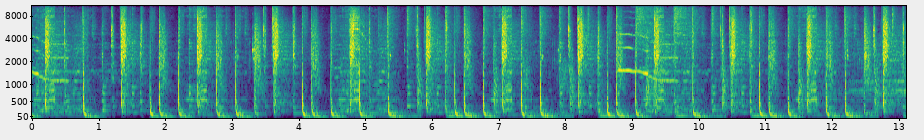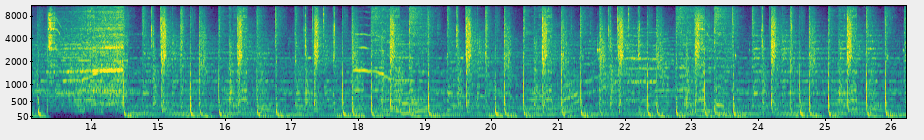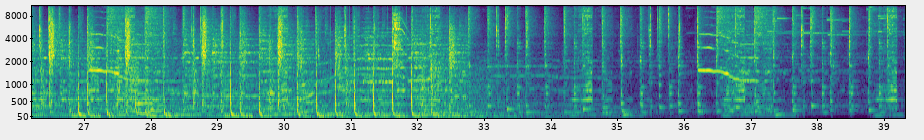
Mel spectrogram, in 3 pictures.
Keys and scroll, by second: 3.1 space, 6.4 ], 9.2 ], 11.9 space, 12.6 space, 15.3 space, 18.6 space, 18.9 space, 22.0-22.9 typing, 24.1 1.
